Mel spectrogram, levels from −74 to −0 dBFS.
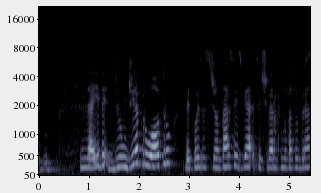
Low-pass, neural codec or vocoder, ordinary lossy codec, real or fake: none; none; none; real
